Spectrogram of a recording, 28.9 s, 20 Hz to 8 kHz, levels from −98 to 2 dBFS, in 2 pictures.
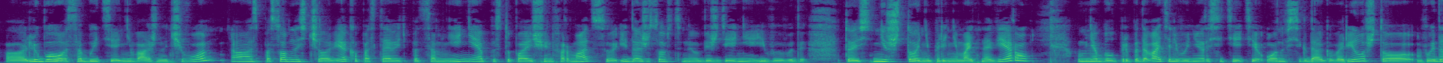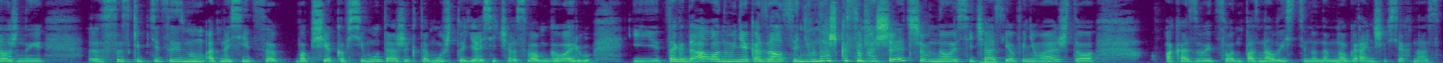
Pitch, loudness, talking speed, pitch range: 200 Hz, -23 LUFS, 145 wpm, 185-220 Hz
